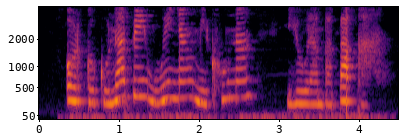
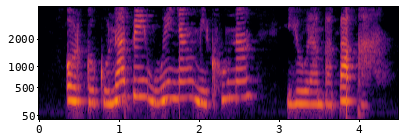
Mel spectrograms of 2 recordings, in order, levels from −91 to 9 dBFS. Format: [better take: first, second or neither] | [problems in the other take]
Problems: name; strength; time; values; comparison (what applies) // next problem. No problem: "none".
second | background sound (Meow); 19 dB below the speech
